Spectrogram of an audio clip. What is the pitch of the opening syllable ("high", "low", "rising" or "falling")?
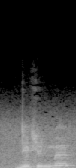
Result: low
